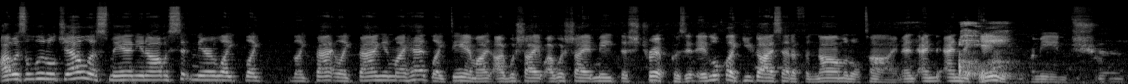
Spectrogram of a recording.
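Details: Adult man speaking; normal voice.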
